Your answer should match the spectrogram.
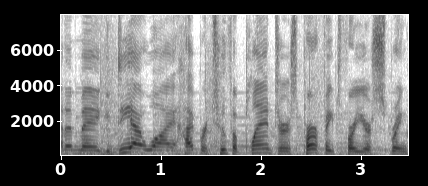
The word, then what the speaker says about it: hypertufa: Here showing us how to make DIY Hypertufa planters perfect for your spring flowers is Ken. Ken, please explain to me what I just said. Right. I figured that was coming right away. Well, what a Hypertufa?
